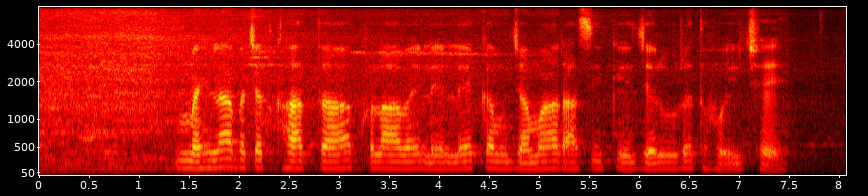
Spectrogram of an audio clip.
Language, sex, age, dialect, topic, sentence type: Maithili, male, 18-24, Eastern / Thethi, banking, statement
